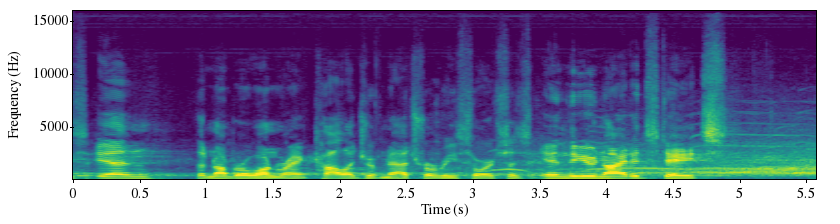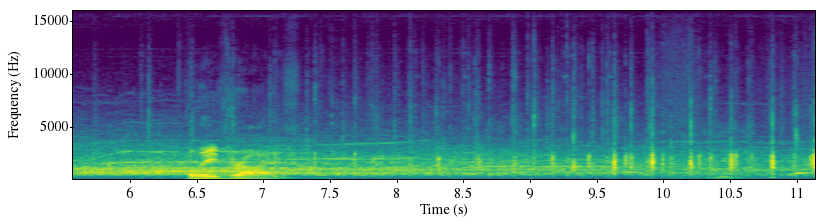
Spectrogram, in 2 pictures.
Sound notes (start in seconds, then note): 7.1 applause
